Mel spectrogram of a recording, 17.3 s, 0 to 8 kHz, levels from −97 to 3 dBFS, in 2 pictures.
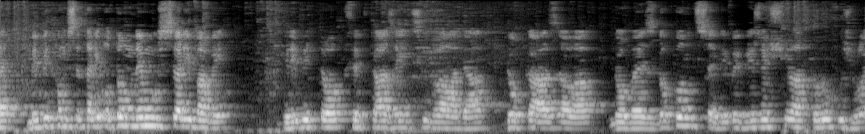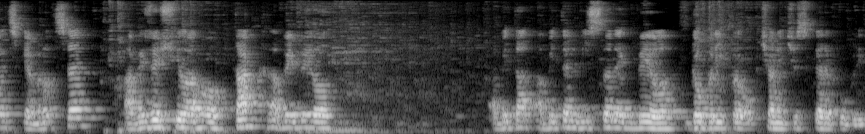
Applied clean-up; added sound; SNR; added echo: classical method WPE with log-MMSE.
